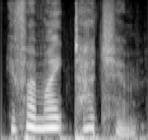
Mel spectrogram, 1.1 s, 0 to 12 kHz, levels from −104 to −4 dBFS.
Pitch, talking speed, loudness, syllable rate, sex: 200 Hz, 270 wpm, -17 LUFS, 5.1 syllables/s, female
